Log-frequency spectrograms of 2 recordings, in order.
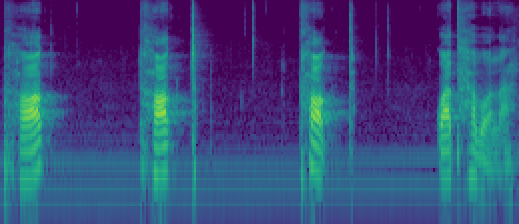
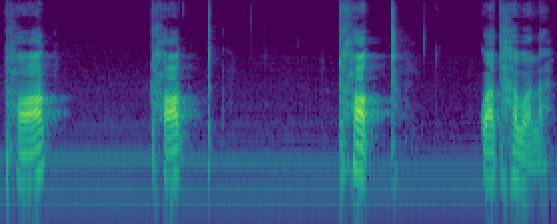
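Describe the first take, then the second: Both takes have the same delivery.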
